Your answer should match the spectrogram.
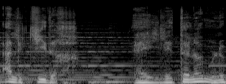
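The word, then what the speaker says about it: al-Khidr: l'histoire nous apprend que son nom est alcadre prononcé alkidre et il était l'homme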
